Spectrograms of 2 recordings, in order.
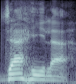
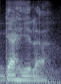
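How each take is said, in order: First: The word begins with a j sound. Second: The word begins with a hard g sound. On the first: This is the standard Arabic form. "In standard Arabic, this would be jim, j" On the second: This is the Egyptian form. "since I'm from Egypt, I just say gahila"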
